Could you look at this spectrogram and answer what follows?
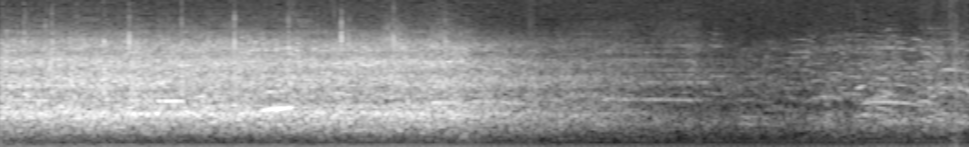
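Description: A big crowd at a Middlesbrough football match roars and murmurs in a broad wash of stadium noise that swells, then recedes into a quieter rumble, heard at a distance.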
